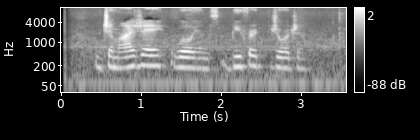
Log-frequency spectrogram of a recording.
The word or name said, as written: Gamyzhae Williams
